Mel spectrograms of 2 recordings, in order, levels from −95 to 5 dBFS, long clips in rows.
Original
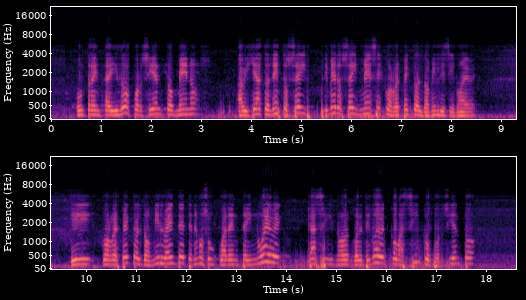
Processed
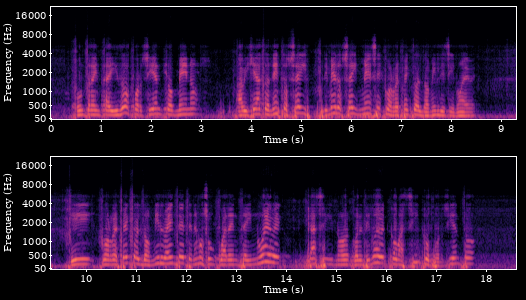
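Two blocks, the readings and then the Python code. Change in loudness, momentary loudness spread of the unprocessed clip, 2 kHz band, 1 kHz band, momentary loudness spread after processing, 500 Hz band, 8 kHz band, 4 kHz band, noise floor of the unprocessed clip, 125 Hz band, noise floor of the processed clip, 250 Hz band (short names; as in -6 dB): -2.5 dB, 8 LU, -3.0 dB, -3.0 dB, 7 LU, -3.0 dB, n/a, 0.0 dB, -56 dBFS, -2.0 dB, -57 dBFS, -2.5 dB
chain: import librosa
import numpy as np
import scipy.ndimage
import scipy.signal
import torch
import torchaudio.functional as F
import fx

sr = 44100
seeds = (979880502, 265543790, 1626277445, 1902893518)

y = fx.pre_swell(x, sr, db_per_s=150.0)
y = y * librosa.db_to_amplitude(-3.0)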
